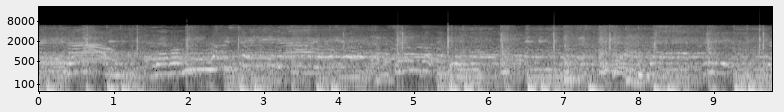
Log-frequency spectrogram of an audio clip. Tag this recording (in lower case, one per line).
inside a public space
singing
music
